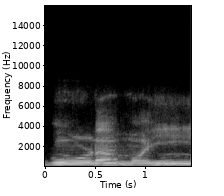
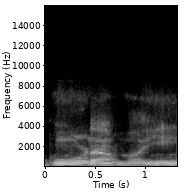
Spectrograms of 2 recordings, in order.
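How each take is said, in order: Both takes have the same delivery.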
